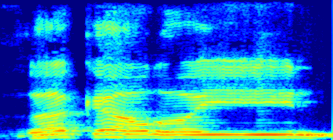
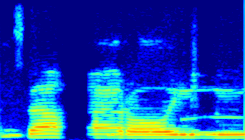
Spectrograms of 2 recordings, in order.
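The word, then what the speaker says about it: الذَّكَرَيْنِ: Qul Allah, Qul Zakarain. Itu begitu bacanya di dalam Al-Quran tuh yang tertera. Zakaroin. Tapi boleh ibu baca dengan cara tashil. Kayak jamyun tuh. Qul Allah, Qul Zakarain. Boleh. Zakaroin.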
